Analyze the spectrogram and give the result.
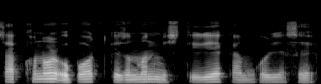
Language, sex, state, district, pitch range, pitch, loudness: Assamese, male, Assam, Sonitpur, 110-120 Hz, 110 Hz, -21 LUFS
